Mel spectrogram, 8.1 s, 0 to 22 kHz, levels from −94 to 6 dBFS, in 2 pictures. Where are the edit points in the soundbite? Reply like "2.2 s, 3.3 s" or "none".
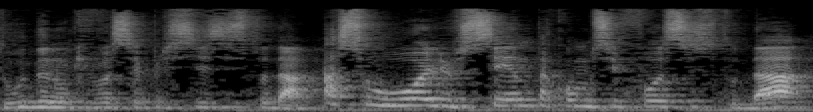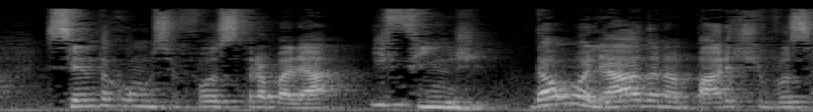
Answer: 6.6 s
